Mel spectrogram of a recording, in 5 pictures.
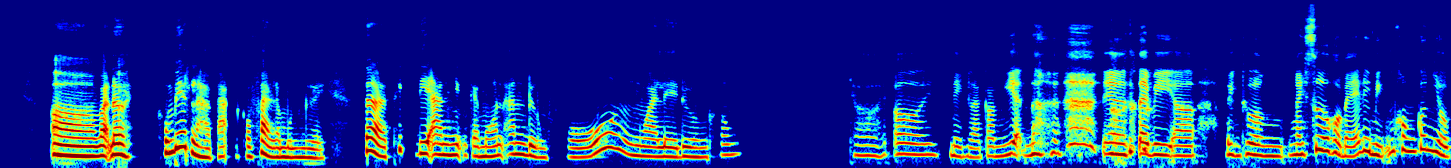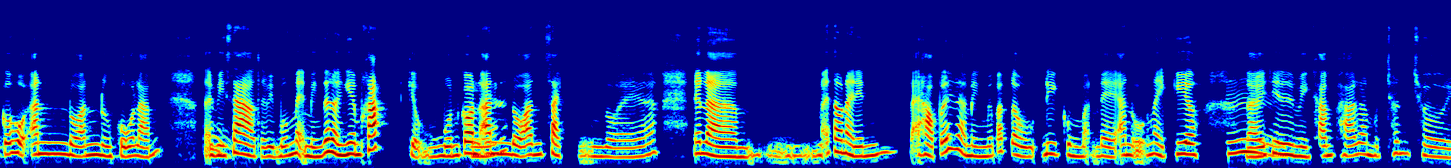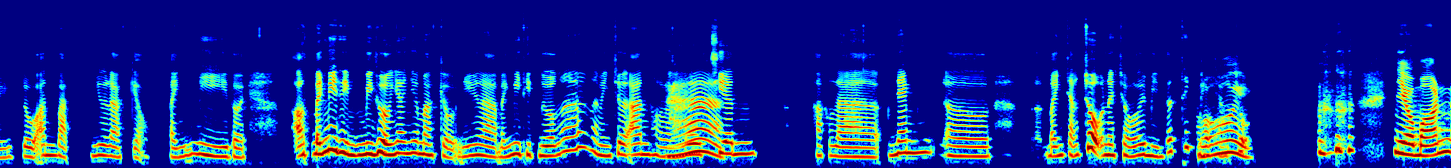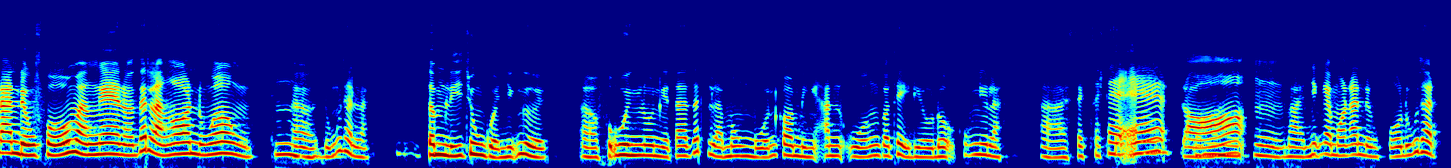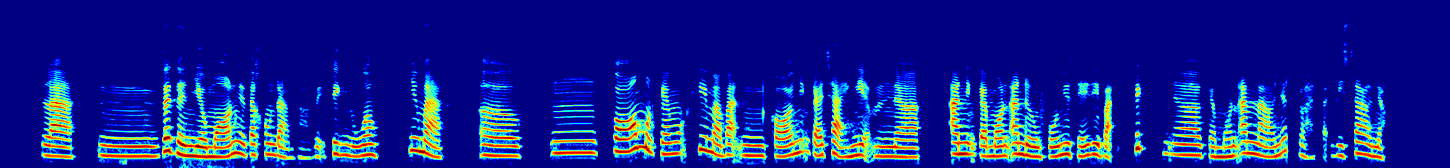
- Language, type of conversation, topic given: Vietnamese, podcast, Bạn nhớ nhất món ăn đường phố nào và vì sao?
- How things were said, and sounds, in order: tapping; laugh; laugh; other background noise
